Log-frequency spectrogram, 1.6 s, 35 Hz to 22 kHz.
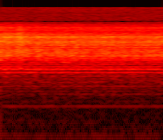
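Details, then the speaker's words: Emerson 336 AC/DC tube radio: steady dense hiss with scattered crackle, no hum; pops and crackles persist though improved. Owner suspects silver mica disease; cause unconfirmed. "still getting pops and crackles I point to that's a lot better but look how bright that is that sounds like SOPA Micah's disease to me"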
